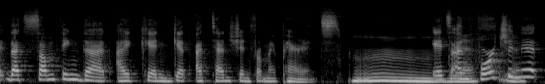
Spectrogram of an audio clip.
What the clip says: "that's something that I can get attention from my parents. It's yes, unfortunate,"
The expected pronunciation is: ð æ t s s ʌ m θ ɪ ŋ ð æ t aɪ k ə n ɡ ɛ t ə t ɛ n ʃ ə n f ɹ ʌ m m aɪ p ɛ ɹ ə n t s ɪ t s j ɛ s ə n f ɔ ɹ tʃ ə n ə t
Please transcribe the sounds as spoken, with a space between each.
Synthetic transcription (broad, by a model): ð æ t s s ʌ m θ ɪ ŋ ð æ t aɪ k ə n ɡ ɛ t ə t ɛ n ʃ ə n f ɹ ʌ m m aɪ p ɛ ɹ ə n t s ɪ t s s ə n f ɔ ɹ tʃ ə n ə t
